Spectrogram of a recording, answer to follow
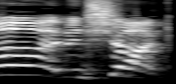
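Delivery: mock wounded cry. Robber hit in the shoulder.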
